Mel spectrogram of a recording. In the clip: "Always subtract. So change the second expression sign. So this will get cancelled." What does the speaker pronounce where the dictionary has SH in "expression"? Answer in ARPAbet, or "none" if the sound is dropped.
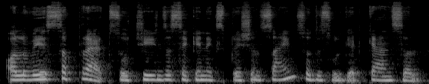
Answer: SH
